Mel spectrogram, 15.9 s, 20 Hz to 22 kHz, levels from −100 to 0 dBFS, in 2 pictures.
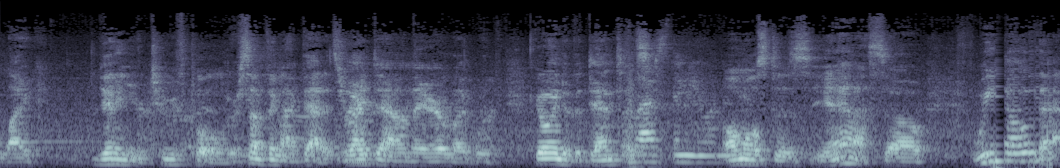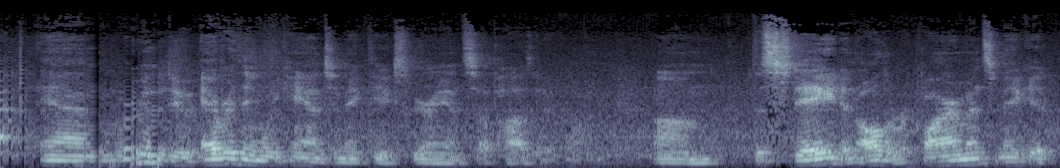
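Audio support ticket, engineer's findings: Repeated packet loss (robotic sound), 7.43–9.15 s. Choppy texture, pieces missing; around two dozen short holes, longest 60 ms, each patched by stretching the preceding sound. Concealment covers about a third of the span, roughly 580 ms. Probable component: network path / jitter buffer, receiver-side loss concealment. Distinct from a single dropout: holes recur rapidly and are filled, not silent. Unlike low-bitrate codec smearing, damage is confined to this window and gated in time.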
